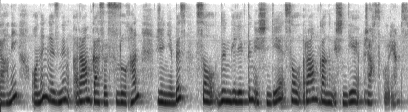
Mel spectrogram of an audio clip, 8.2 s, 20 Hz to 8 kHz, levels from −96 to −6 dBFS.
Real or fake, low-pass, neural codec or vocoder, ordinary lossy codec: real; 7.2 kHz; none; none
